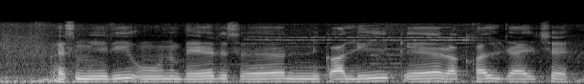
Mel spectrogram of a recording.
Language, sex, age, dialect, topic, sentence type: Maithili, male, 25-30, Bajjika, agriculture, statement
